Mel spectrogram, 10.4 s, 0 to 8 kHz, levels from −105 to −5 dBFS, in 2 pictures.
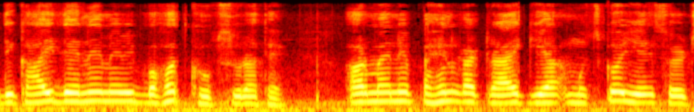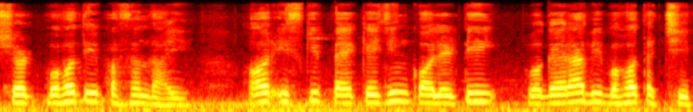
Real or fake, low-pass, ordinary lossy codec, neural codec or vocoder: real; 7.2 kHz; AAC, 32 kbps; none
